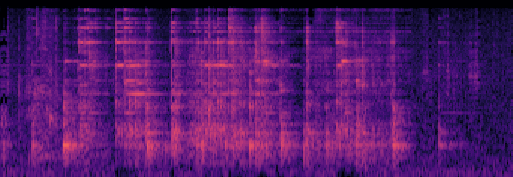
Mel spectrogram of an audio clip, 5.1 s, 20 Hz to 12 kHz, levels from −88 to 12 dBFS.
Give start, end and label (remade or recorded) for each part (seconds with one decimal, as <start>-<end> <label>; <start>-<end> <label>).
0.0-2.3 recorded; 2.3-4.1 remade; 4.1-5.1 recorded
